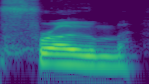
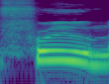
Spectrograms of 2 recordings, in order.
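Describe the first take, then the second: First: The name is said the way outsiders say it. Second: The name is said the way locals say it. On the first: The speaker does not know the place. The speaker calls it wrong. "which everybody who doesn't know how to pronounce the place calls it" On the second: The speaker knows the place. The speaker calls it right. "I'm so delighted that you've called it Frome"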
